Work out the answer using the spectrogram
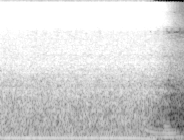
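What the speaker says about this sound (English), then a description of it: "foam comes out, little spray comes out" Close, loud hiss of a spray tool releasing foam and mist, steady for about a second before tapering off.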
